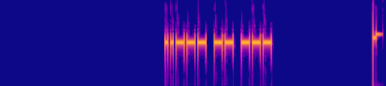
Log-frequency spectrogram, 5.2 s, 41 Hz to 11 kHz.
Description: Morse code, heard as a keyed tone, about 31 wpm, 700 Hz. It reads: 2MO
